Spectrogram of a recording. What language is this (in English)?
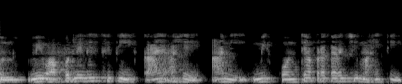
Marathi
